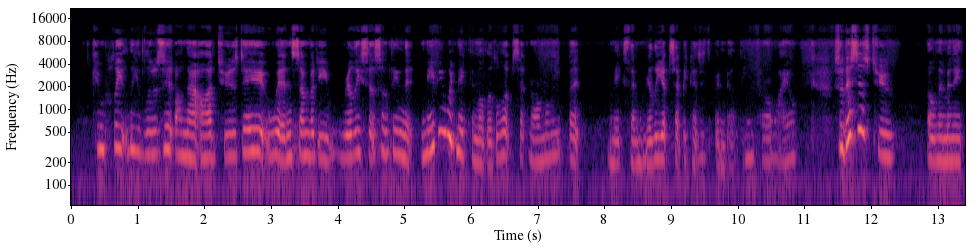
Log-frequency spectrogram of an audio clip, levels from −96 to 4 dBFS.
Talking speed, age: 170 wpm, 30-49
